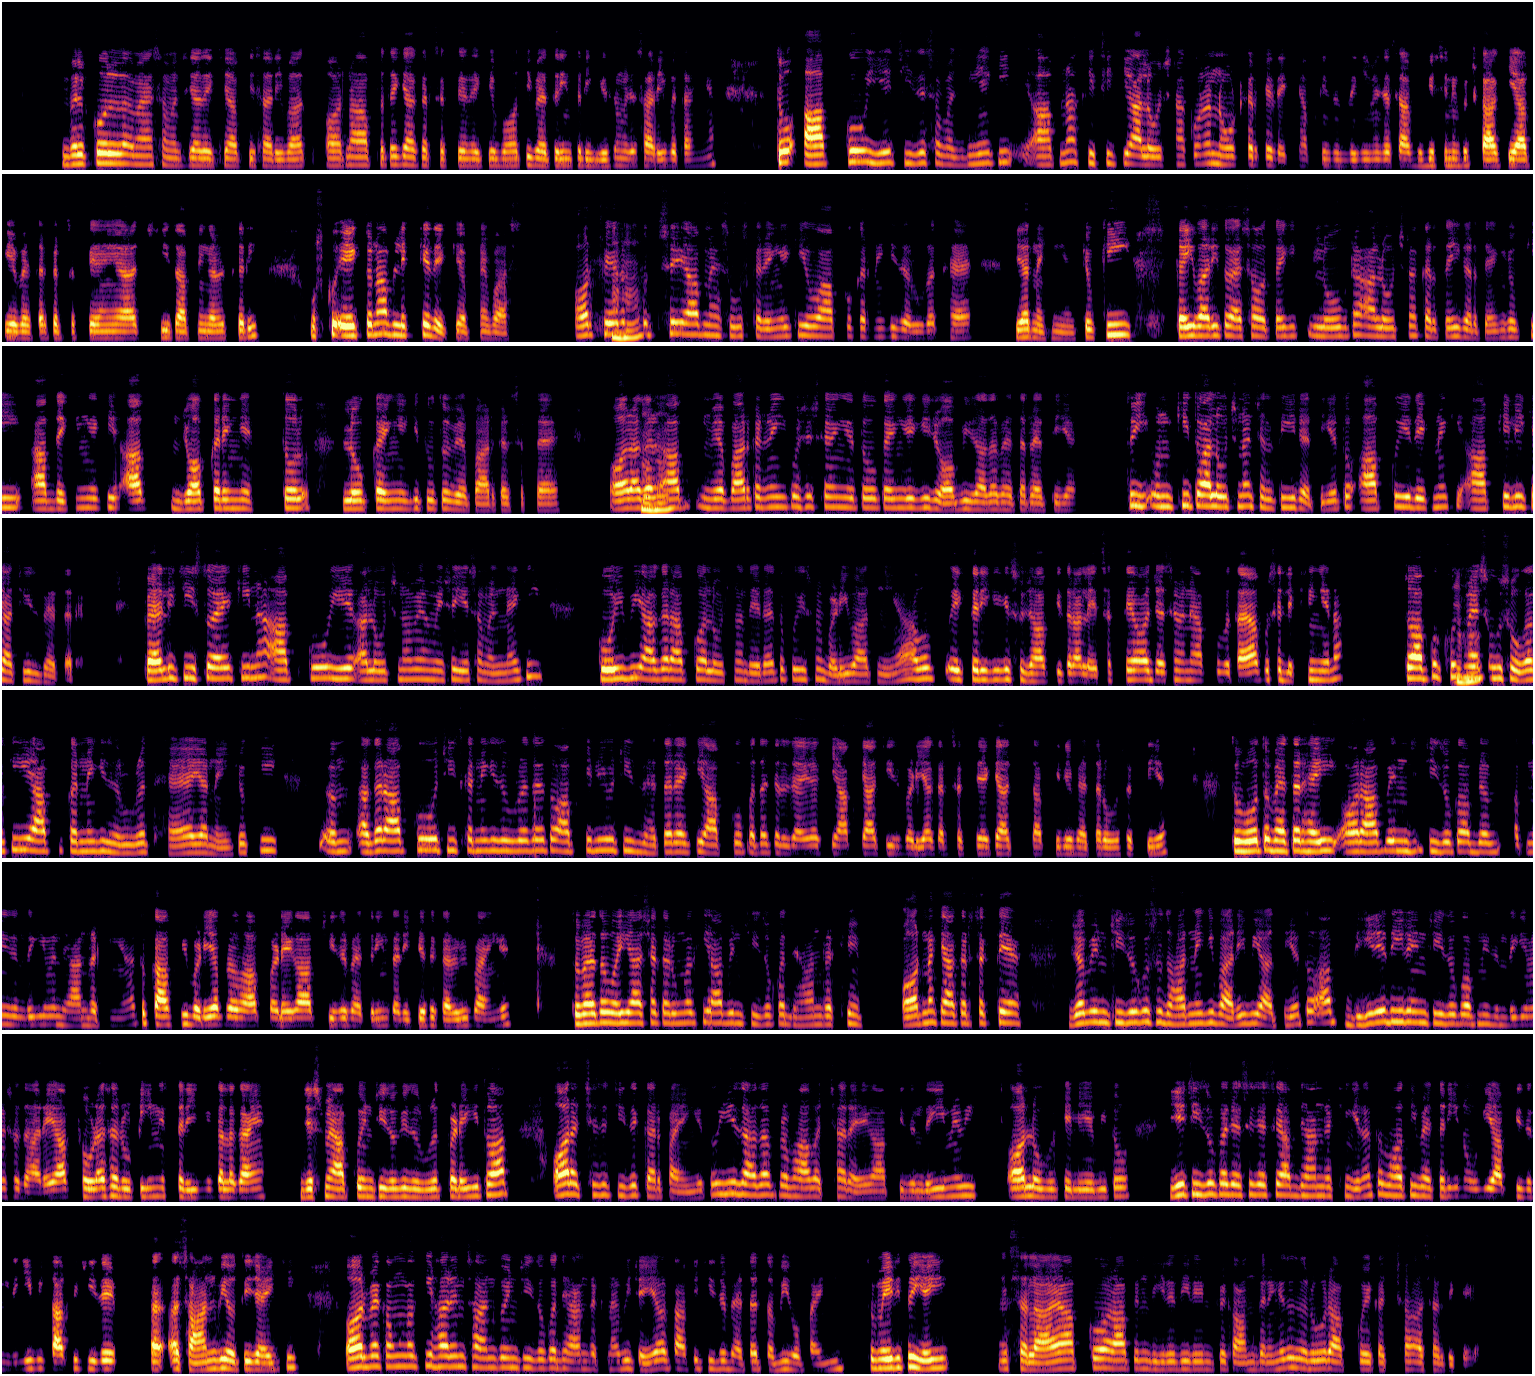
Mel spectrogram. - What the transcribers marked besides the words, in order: in English: "जॉब"; in English: "जॉब"; in English: "रूटीन"
- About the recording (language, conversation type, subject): Hindi, advice, आलोचना से सीखने और अपनी कमियों में सुधार करने का तरीका क्या है?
